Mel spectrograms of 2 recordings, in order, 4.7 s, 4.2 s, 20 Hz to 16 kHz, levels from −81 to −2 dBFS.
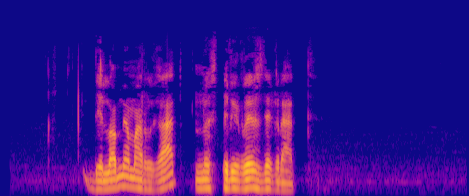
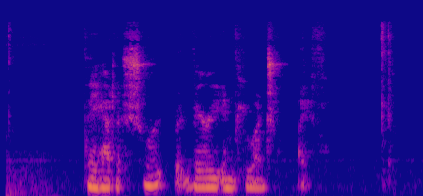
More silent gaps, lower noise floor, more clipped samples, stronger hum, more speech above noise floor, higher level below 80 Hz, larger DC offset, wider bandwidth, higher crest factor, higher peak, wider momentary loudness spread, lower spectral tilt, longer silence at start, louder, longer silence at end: neither; second, -62 dBFS vs -75 dBFS; neither; neither; first, 41 dB vs 37 dB; first, -60 dBFS vs -68 dBFS; neither; second, 8.6 kHz vs 11.5 kHz; about the same, 22 dB vs 20 dB; first, -2 dBFS vs -20 dBFS; second, 12 LU vs 17 LU; first, -7 dB/octave vs -4.5 dB/octave; first, 0.85 s vs 0.05 s; first, -21 LUFS vs -38 LUFS; first, 1.75 s vs 0.3 s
